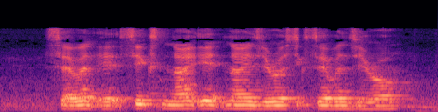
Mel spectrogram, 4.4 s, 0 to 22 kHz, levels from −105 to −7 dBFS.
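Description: Speech, with two spots where compressed frames were skipped: at 1.86 to 1.97 s and again at 2.93 to 2.99 s, the audio jumps forward by roughly a tenth of a second each time. Whole frames of the encoded stream were dropped, either missing from the file or rejected by the decoder as corrupt, so the missing span is a multiple of the frame length.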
